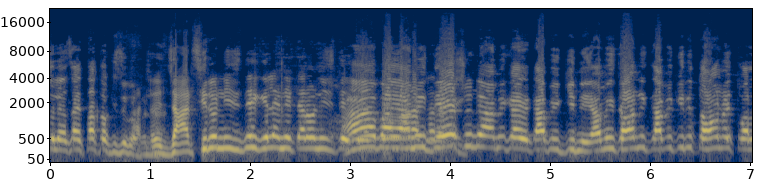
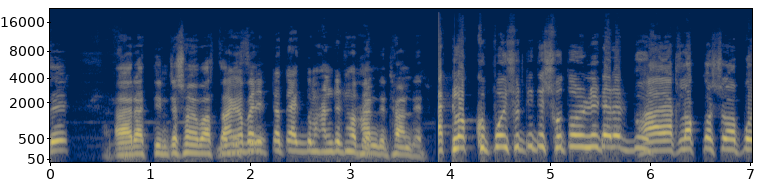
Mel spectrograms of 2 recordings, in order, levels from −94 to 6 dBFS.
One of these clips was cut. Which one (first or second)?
second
